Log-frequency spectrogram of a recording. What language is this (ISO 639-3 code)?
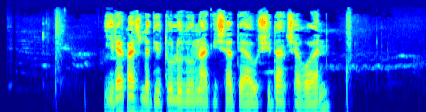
eus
